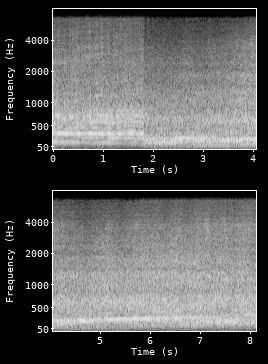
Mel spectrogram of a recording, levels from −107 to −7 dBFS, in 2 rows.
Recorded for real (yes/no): yes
